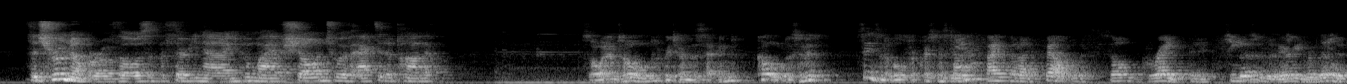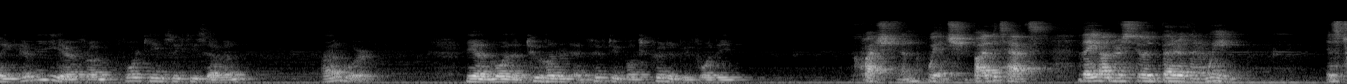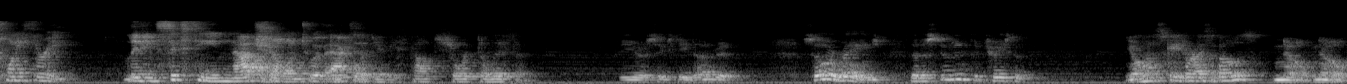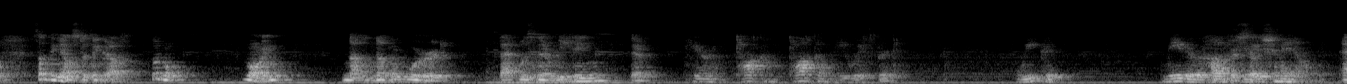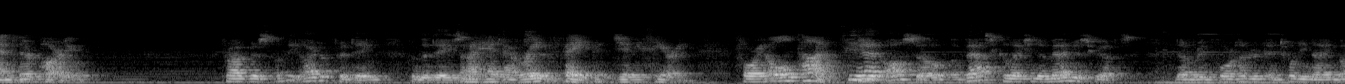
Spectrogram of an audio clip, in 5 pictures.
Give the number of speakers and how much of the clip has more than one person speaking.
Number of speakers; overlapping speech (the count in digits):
4, about 9%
